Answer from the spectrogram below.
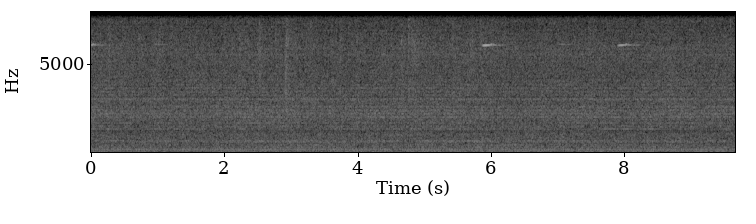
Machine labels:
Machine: fan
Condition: abnormal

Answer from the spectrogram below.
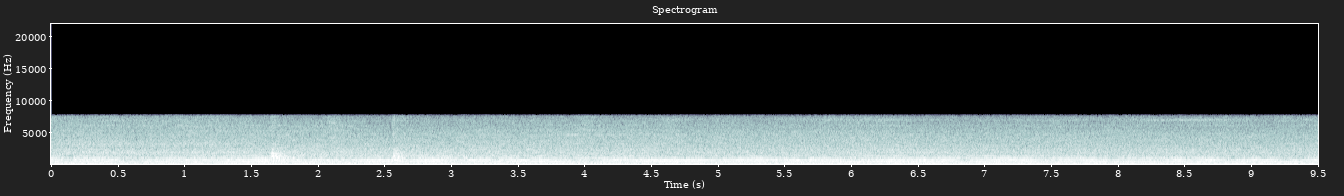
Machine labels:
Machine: fan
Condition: normal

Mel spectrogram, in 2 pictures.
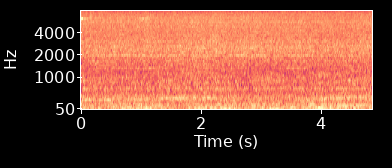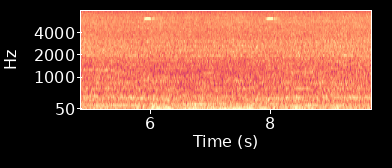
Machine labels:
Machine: fan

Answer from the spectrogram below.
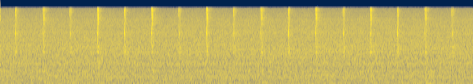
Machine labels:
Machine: valve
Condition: normal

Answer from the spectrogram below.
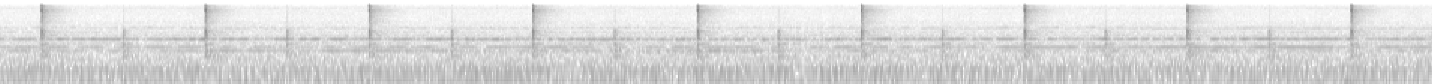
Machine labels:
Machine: valve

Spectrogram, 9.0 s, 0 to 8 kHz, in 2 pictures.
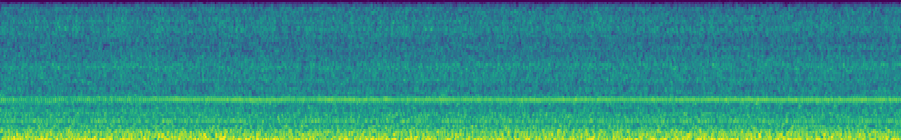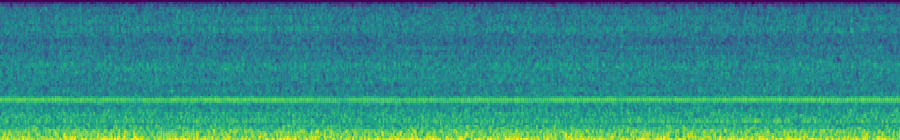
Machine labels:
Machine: pump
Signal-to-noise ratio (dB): -6 dB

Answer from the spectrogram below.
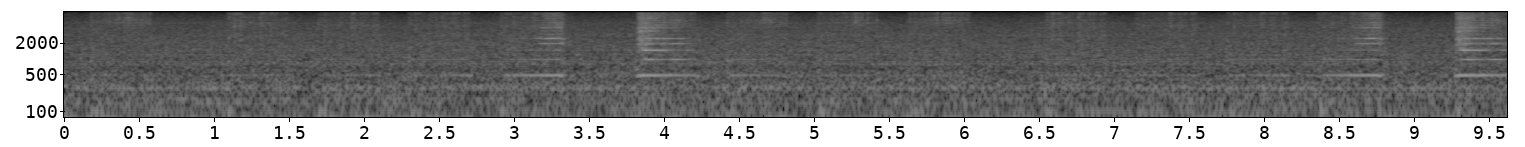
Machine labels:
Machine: slide rail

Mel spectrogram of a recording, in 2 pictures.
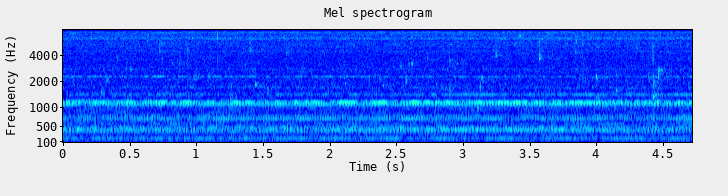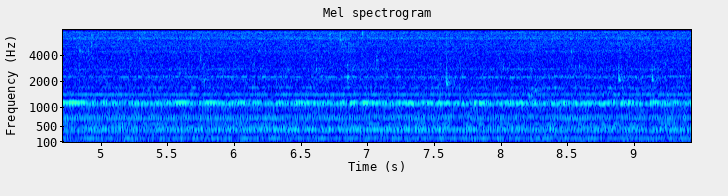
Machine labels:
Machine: pump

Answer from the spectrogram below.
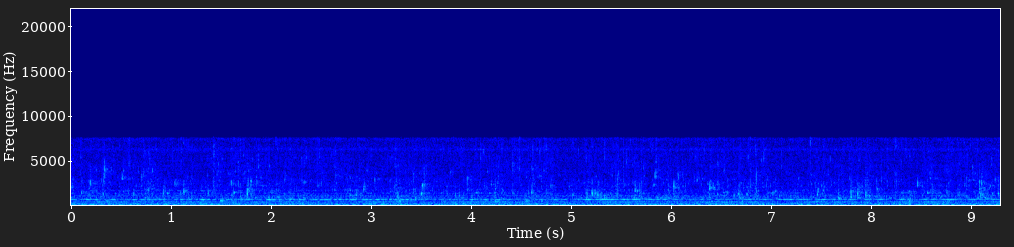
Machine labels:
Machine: pump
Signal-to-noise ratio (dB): 0 dB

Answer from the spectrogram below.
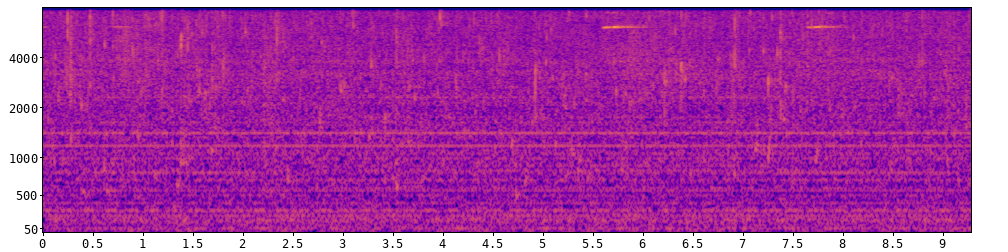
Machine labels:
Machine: pump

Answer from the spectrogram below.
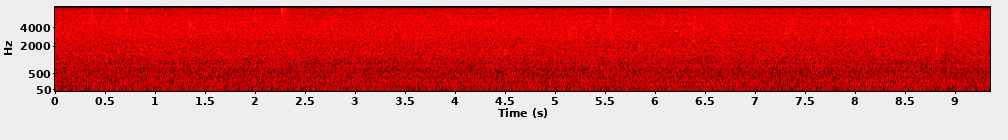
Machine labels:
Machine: pump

